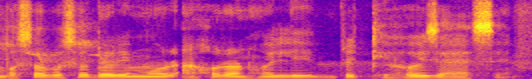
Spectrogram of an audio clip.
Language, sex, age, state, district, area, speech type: Assamese, male, 18-30, Assam, Barpeta, rural, spontaneous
